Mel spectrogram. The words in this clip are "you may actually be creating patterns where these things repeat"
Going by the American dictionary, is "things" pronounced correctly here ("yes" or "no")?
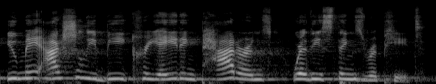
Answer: yes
